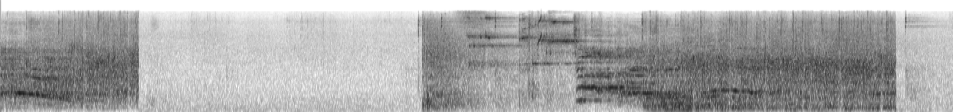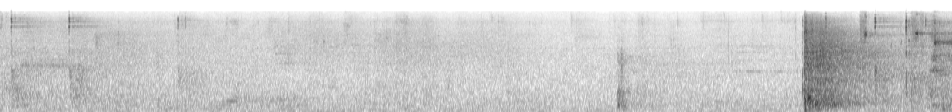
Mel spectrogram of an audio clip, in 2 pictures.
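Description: A table tennis ball clicks back and forth on paddles and table.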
